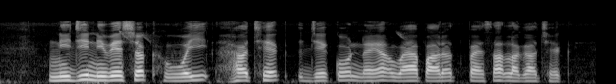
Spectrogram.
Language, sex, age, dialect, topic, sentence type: Magahi, male, 18-24, Northeastern/Surjapuri, banking, statement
